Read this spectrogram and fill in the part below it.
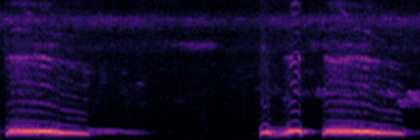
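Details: Spotted dove singing actively, kept as a lure to stimulate other doves: deep, hoarse coos around a low pitch, a long slightly falling coo, then after a pause a quick wavering double note followed by another drawn-out coo.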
